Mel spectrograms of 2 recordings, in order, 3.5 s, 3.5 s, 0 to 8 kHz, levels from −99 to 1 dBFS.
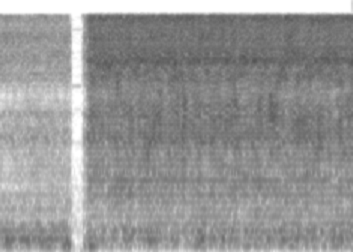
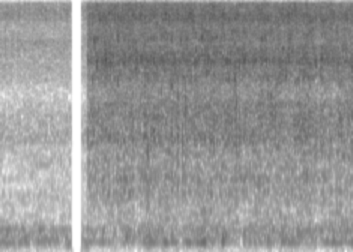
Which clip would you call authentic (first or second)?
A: second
